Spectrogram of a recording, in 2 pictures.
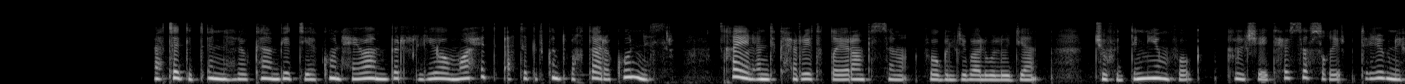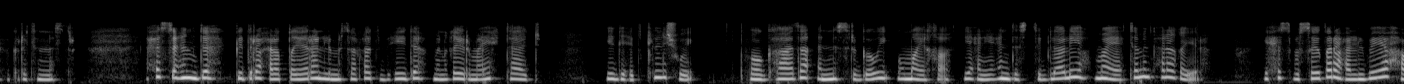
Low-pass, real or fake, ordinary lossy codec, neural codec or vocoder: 7.2 kHz; real; none; none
